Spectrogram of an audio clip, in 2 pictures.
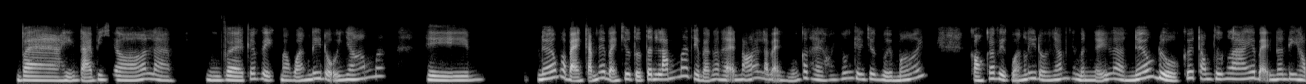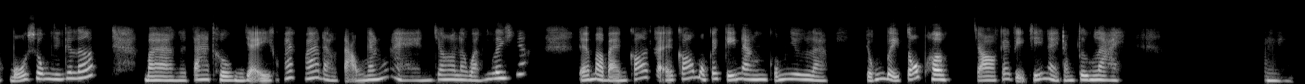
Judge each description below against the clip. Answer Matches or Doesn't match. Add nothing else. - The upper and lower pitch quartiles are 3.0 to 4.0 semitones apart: Doesn't match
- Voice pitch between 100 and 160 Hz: Doesn't match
